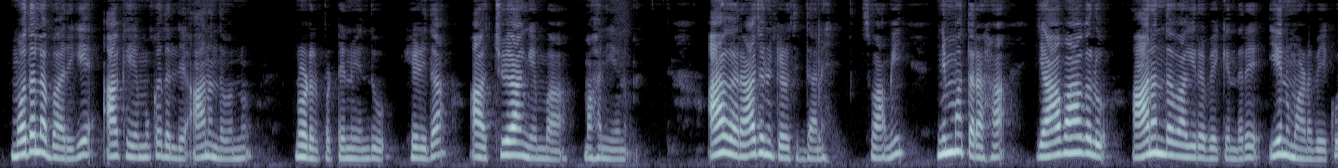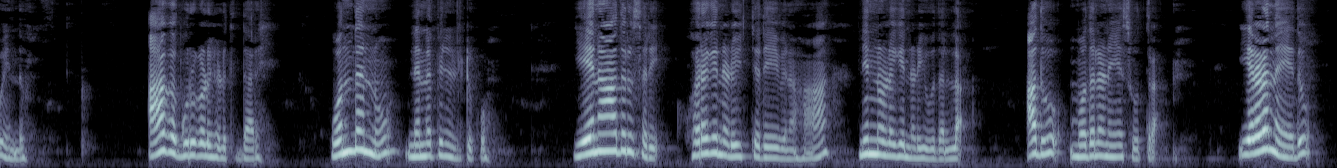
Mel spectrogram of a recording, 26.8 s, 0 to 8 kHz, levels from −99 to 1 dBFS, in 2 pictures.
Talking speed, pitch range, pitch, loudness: 85 wpm, 180-250 Hz, 210 Hz, -27 LUFS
